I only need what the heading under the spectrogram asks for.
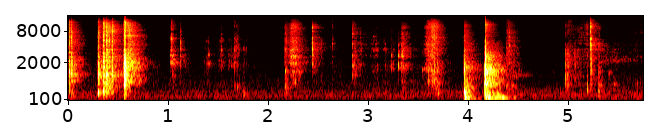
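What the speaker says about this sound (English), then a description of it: "now we're going to take the other heart punch and cut this out." A heart-shaped paper punch clacks through card stock in a handful of sharp, crisp snaps separated by quieter handling rustles, close and fairly quiet with no talking.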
